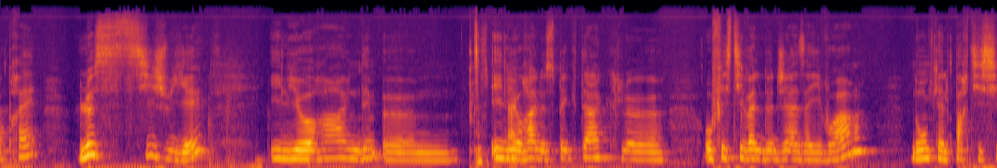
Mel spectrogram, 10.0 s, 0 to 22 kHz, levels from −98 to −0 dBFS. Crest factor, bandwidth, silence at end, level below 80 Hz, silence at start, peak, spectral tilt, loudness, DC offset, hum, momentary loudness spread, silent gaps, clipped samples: 20 dB; 18 kHz; 0 s; -50 dBFS; 0 s; -6 dBFS; -4.5 dB/octave; -26 LUFS; 0.3%; none; 11 LU; none; under 0.1%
